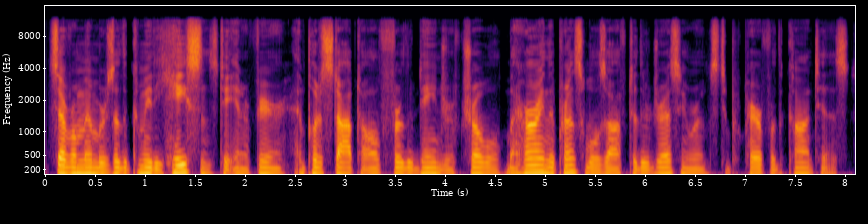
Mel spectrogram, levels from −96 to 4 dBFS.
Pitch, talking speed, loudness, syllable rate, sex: 115 Hz, 235 wpm, -20 LUFS, 6.6 syllables/s, male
